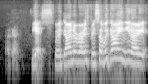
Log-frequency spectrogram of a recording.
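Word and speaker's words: Rosebery: hear you sat because i was going to say rose berry or you know locals always have the way of pronouncing it so yeah the wrong way it's a rose bridge it's a bit like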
